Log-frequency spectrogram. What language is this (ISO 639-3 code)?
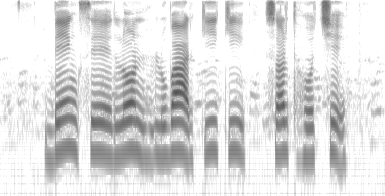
mag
